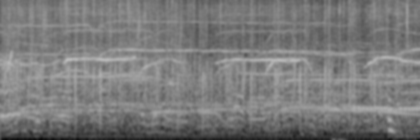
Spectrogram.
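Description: A crowd cheers nearby.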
